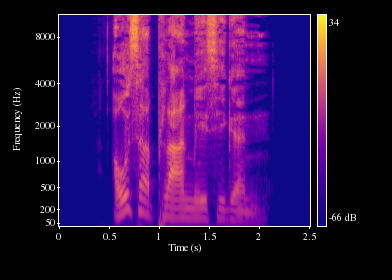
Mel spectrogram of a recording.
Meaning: inflection of außerplanmäßig: 1. strong genitive masculine/neuter singular 2. weak/mixed genitive/dative all-gender singular 3. strong/weak/mixed accusative masculine singular 4. strong dative plural
- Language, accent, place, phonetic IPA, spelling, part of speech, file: German, Germany, Berlin, [ˈaʊ̯sɐplaːnˌmɛːsɪɡn̩], außerplanmäßigen, adjective, De-außerplanmäßigen.ogg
